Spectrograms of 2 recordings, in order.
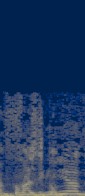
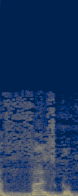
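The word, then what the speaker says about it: Fältskog: Agneta, dime cómo se pronuncia. Falskork. Así. Ah, tú, dilo, con seguridad, Agneta Falskork. – de Estocolmo. Agneta Falskork. Perfecto.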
